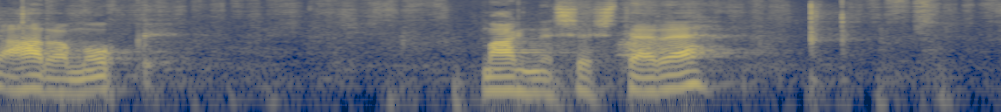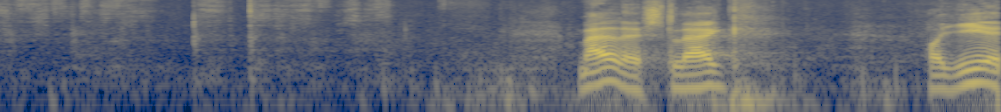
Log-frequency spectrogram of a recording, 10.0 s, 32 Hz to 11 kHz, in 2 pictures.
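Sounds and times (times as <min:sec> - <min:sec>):
speech: 0:00.0 - 0:00.9, 0:02.4 - 0:03.7, 0:07.9 - 0:08.9, 0:09.6 - 0:10.0
writing on a board during a physics lecture: 0:00.0 - 0:07.2.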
